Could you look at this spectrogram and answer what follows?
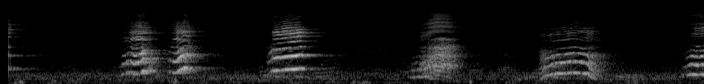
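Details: Pet Miligold macaw vocalising: a series of harsh, nasal squawks and honking calls, separated by pauses of a second or more, in a quiet room.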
